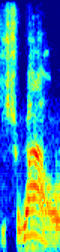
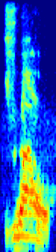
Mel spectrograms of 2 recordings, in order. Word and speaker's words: João: And I know I mispronounced it, it's João, right? Olivia, is that how you say it? João. But I like saying it João, though it's not right.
